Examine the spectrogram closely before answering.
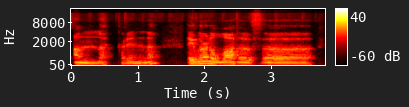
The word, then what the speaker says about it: Anna Karenina: And they learned from me that in the Russian language, you do something that is called in linguistics geminating, meaning if you have a double consonant, you pronounce it longer. It's not Anna Karenina, it's Anna Karenina.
